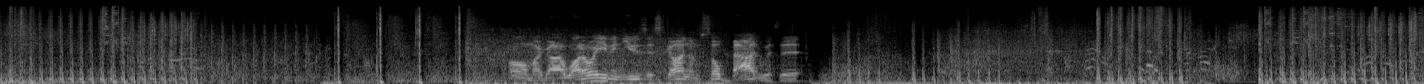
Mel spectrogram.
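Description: Rapid gunfire bursts ring out.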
